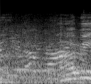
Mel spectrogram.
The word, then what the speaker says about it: Jaime: Jaime? Jaime. How you spell it?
